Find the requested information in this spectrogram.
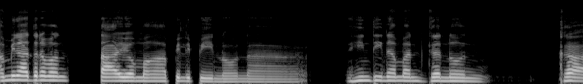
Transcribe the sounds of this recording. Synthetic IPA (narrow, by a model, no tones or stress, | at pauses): ʔɐmɪnaːd̪onɐman | t̪aːjo̞mɐŋapɪlɪpiːno̞nɐ | ɦɪnd̪iːnɐmanɡɐno̞n | kɐ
